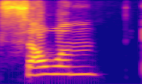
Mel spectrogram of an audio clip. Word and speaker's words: Samhain: it's spelled out Samhain. I know it's like Selwyn is how it's actually pronounced.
